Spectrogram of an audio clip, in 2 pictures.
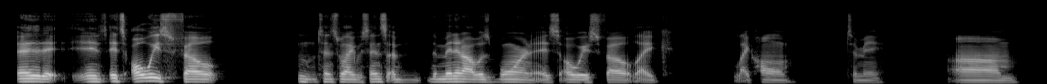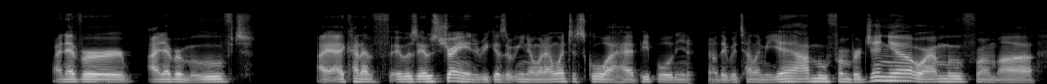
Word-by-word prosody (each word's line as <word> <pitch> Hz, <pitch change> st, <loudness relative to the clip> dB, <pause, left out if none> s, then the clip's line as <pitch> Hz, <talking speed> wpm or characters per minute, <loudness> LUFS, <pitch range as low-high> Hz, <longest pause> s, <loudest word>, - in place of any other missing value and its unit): and 135 Hz, -1 st, +6 dB
it -, -, +1 dB
i -, -, -22 dB
it's 135 Hz, -1 st, -1 dB
it's 145 Hz, -1 st, +3 dB
always 155 Hz, +1 st, +4 dB
felt, 120 Hz, -1 st, +1 dB, 0.8 s
n 120 Hz, -3 st, -7 dB
since, 120 Hz, 0 st, -5 dB
well, 120 Hz, -, +1 dB
I 115 Hz, -, +1 dB
was 110 Hz, -1 st, -8 dB
since, 125 Hz, 0 st, -2 dB
uh, 110 Hz, -, -4 dB, 0.3 s
the 125 Hz, -, -7 dB
minute 130 Hz, +1 st, +3 dB
I 120 Hz, -1 st, +5 dB
was 115 Hz, -1 st, -1 dB
born, 115 Hz, -1 st, -2 dB
it's 105 Hz, 0 st, -6 dB
always 110 Hz, -1 st, -2 dB
felt 105 Hz, -1 st, -3 dB
like -, -, -8 dB, 0.6 s
like -, -, -10 dB
home 100 Hz, -1 st, -9 dB, 0.6 s
to -, -, -15 dB
me. 95 Hz, -1 st, -15 dB, 0.7 s
Um, 95 Hz, -1 st, -5 dB, 0.8 s
I 110 Hz, -, -4 dB
never 120 Hz, -1 st, +5 dB
I 115 Hz, 0 st, +1 dB
never 120 Hz, 0 st, +3 dB
moved. 120 Hz, +3 st, -2 dB, 0.6 s
I -, -, +2 dB
I 120 Hz, -, +3 dB
kind 130 Hz, -2 st, 0 dB
of 115 Hz, -1 st, -4 dB
it 120 Hz, -, -2 dB
was 125 Hz, 0 st, +1 dB
it 130 Hz, -, +5 dB
was 135 Hz, 0 st, +3 dB
strange 135 Hz, -5 st, +3 dB
because 115 Hz, 0 st, -3 dB
of 115 Hz, -, -6 dB
you 120 Hz, -, -4 dB
know, 115 Hz, -, -3 dB
when 115 Hz, 0 st, -1 dB
I -, -, 0 dB
went 130 Hz, +2 st, 0 dB
to 125 Hz, -, -8 dB
school, 120 Hz, +2 st, 0 dB
I 110 Hz, -2 st, +1 dB
had 110 Hz, -1 st, -2 dB
people, 115 Hz, -2 st, -3 dB
you 110 Hz, 0 st, -9 dB, 0.2 s
know, 110 Hz, -, -9 dB
they 110 Hz, -, -3 dB
were 115 Hz, +1 st, -7 dB
telling 115 Hz, -1 st, -7 dB
me, 110 Hz, -, -8 dB
"Yeah, 130 Hz, +1 st, +2 dB
I -, -, +1 dB
moved 135 Hz, -1 st, 0 dB
from 125 Hz, -3 st, -3 dB
Virginia," 170 Hz, +9 st, +2 dB
or 130 Hz, -4 st, +3 dB
"I 125 Hz, -, +1 dB
moved 130 Hz, -2 st, -2 dB
from, 115 Hz, -4 st, -7 dB
uh 105 Hz, -1 st, -1 dB
120 Hz, 200 wpm, -22 LUFS, 110-130 Hz, 0.8 s, and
